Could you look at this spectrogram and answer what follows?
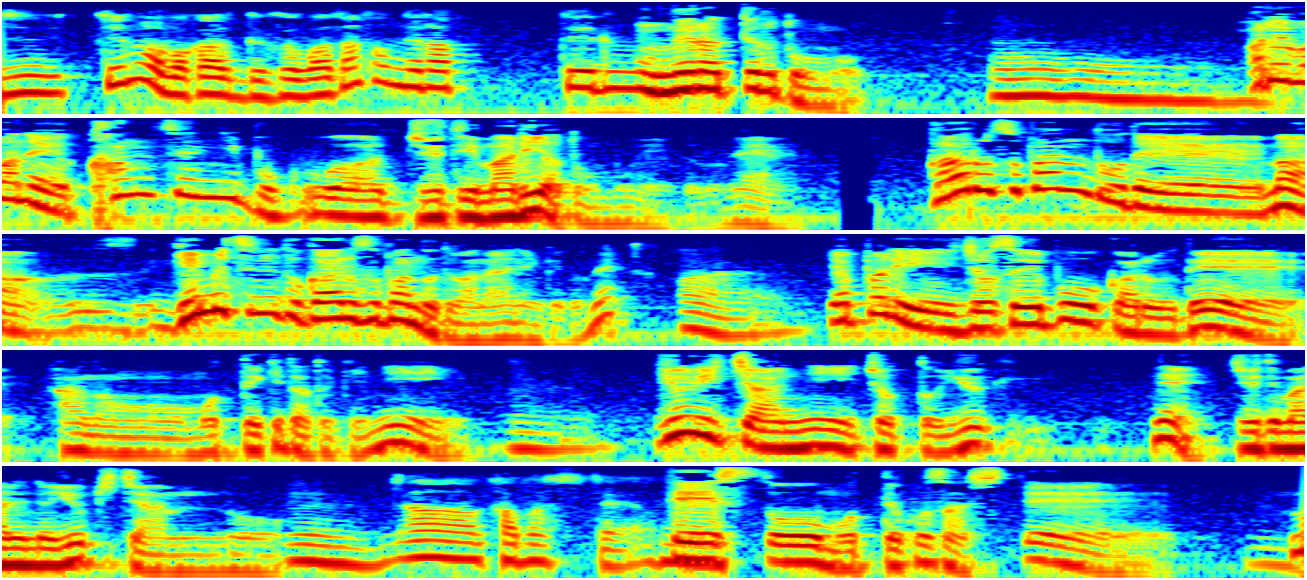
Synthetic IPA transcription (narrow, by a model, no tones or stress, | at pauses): t̪ːeiɯ̟noaβakaɾɯ̃nd̪es̬oβad̪at̪one̞ɾat̪ː | e̞ɾɯ̟̃ne̞ɾat̪ːe̞ɾɯ̟t̪o̞ːmo̞̰ɯ̟̰ | ɯ̃ | aɾe̞βane̞kʰãnzẽ̞ɲ̟ːibo̞kɯ̟βad͡ʑɨd̪ʲimaɾʲijat̪o̞ːmo̞ːɯ̃jake̞d̪̥o̞ne̞̰ | ɡ̥aːɾosɨbãnd̪o̞d̪e̞maːɡẽ̞mbʲit͡sɨɲiɯ̟t̪oɡaːɾɯs̬ɨbãnd̪o̞d̪e̞a̰na̰ineŋked̪one̞ | haijapːaɾʲid͡ʑo̞se̞ːbo̞ːkaɾɯ̟d̪e̞ano̞mo̞t̪ːe̞kʲi̥t̪at̪o̞kʲiɲ̟i | jɯ̟it͡ɕãɲ̟ːit͡ɕo̞t̪ːo̞jɯ | ne̞d͡ʑɨd̪ʲimaɾʲino̞jɯ̟kʲi̥t͡ɕã̰nːo̞aːkabɯst̪et̪e̞ːsɨ̥t̪o̞ːmo̞t̪ːe̞ko̞saɕi̥t̪e̞ | ma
